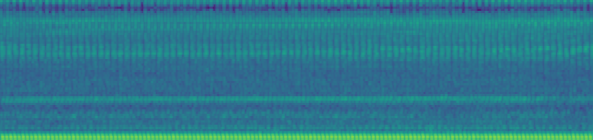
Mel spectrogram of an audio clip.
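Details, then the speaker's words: Small kei car with a boost gauge, hood open at idle: sharp, even ticking at about four per second over a steady idle, unusually loud; possibly the fuel injectors, not confirmed. "Also, what's that sound? That's the fuel injector. I don't think I've ever heard them that loud before."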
